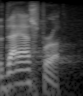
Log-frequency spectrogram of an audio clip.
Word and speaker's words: diaspora: The diaspora. The diaspora, I mean. I put the syllable in the wrong, the emphasis in the wrong syllable. The diaspora.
